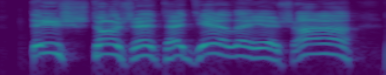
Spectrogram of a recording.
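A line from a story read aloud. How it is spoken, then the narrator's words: Shout. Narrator (Russian): закричал он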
